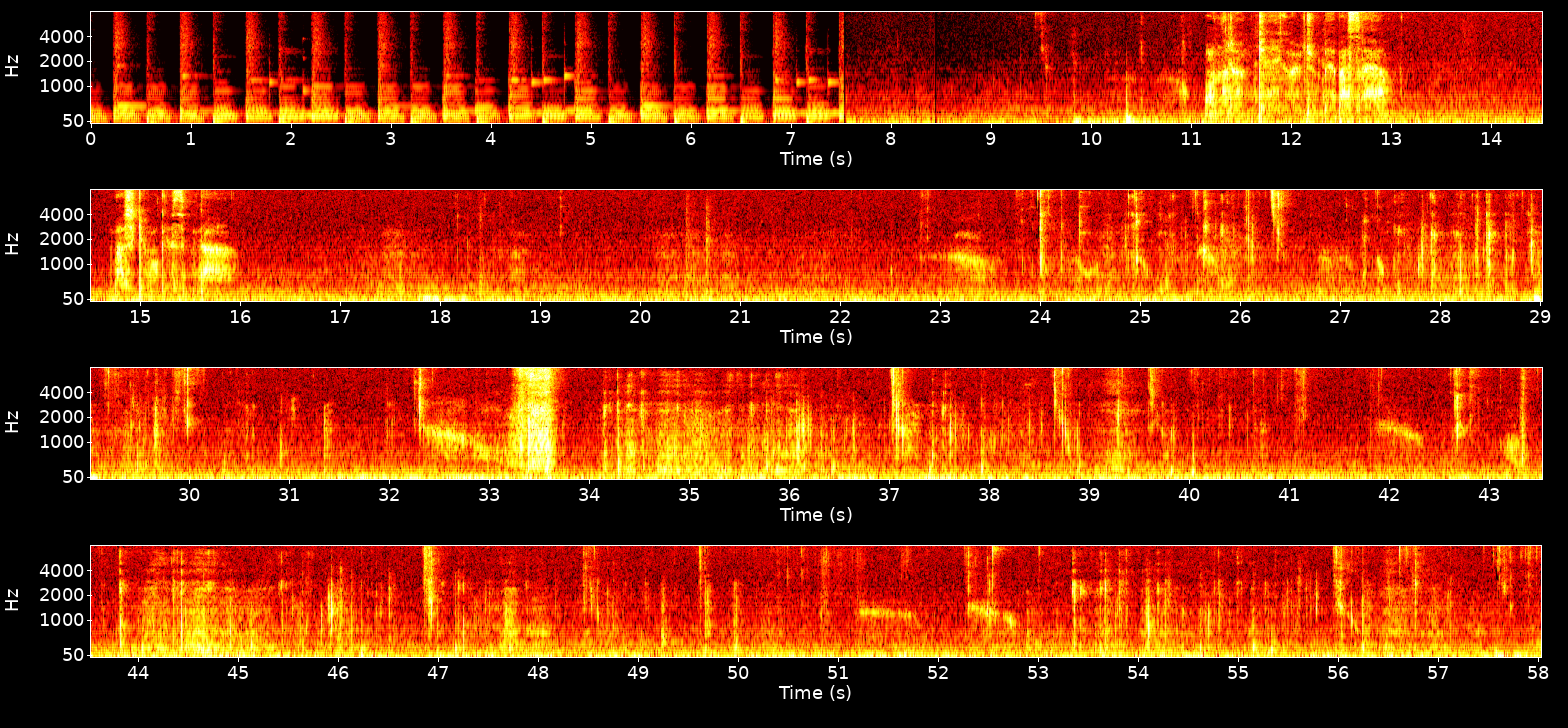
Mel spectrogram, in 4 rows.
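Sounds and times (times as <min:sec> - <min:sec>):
lip smacking: 0:09.3 - 0:09.8, 0:22.1 - 0:58.0
wet chewing: 0:23.7 - 0:58.0.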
